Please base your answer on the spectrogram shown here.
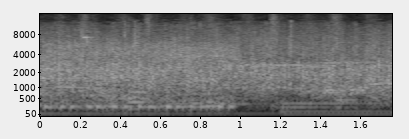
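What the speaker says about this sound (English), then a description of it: "A big round of applause for 3 players and judge of Squid Game 2022." Audience applause for three players and a judge at a Squid Game-themed competition: steady, moderately loud clapping over a brief stretch, with a low tonal hum beneath it.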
